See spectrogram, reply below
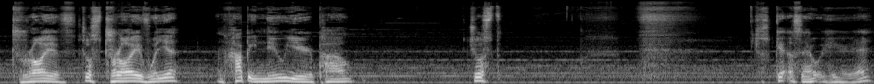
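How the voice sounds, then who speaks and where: A man's voice: medium pitch, darkish tone, lightly acted. A man voicing a down-at-heel male occult hustler in a motion comic, slangy, profane and sardonic. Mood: frantic, angry. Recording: music under the voice.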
